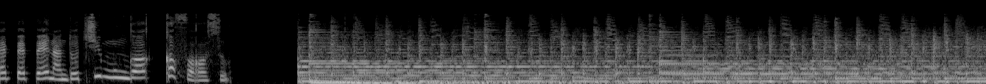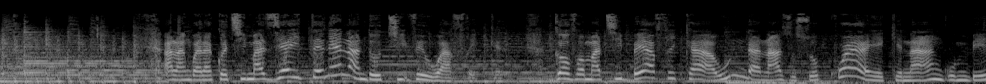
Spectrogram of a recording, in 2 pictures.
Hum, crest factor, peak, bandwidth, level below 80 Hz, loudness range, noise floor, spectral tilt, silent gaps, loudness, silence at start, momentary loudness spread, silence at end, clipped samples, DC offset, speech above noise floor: none; 16 dB; -10 dBFS; 11.5 kHz; -36 dBFS; 2 LU; -74 dBFS; -5.5 dB/octave; none; -27 LUFS; 0 s; 6 LU; 0 s; under 0.1%; under 0.1%; 47 dB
